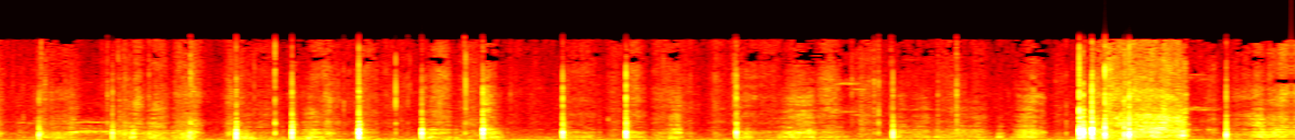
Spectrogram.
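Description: A steady run of sharp, papery clicks centred in the upper mids, each gone almost instantly with no ring. Fingernails tapping a stiff cardboard box give this dry tick. Near the end a brief rasp of nails scratching the surface. Small quiet room.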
